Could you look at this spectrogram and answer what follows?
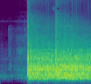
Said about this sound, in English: Bear bangers are what you're seeing in this video. They're noisy flares used in the wilderness to scare off bears.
